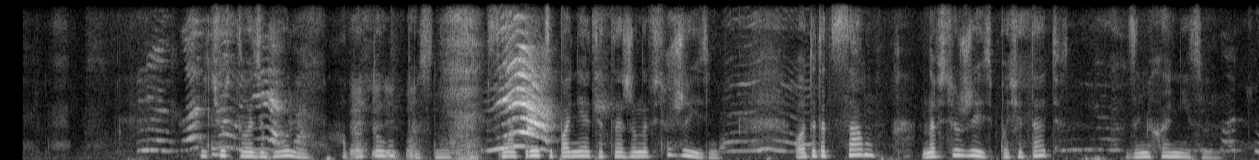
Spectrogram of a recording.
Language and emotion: Russian, neutral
